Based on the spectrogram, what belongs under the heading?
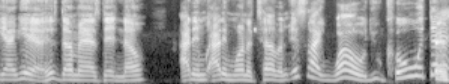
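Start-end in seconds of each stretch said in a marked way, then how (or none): none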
